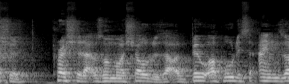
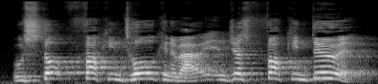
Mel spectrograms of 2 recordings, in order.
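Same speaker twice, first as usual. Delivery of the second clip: imitating a dad's higher, raised-voice outburst; acted exasperated telling-off, pitched up; 6 semitones higher, 4 dB louder than usual. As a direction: blurt it out like a fed-up father. Dad snaps back in retold quarrel.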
